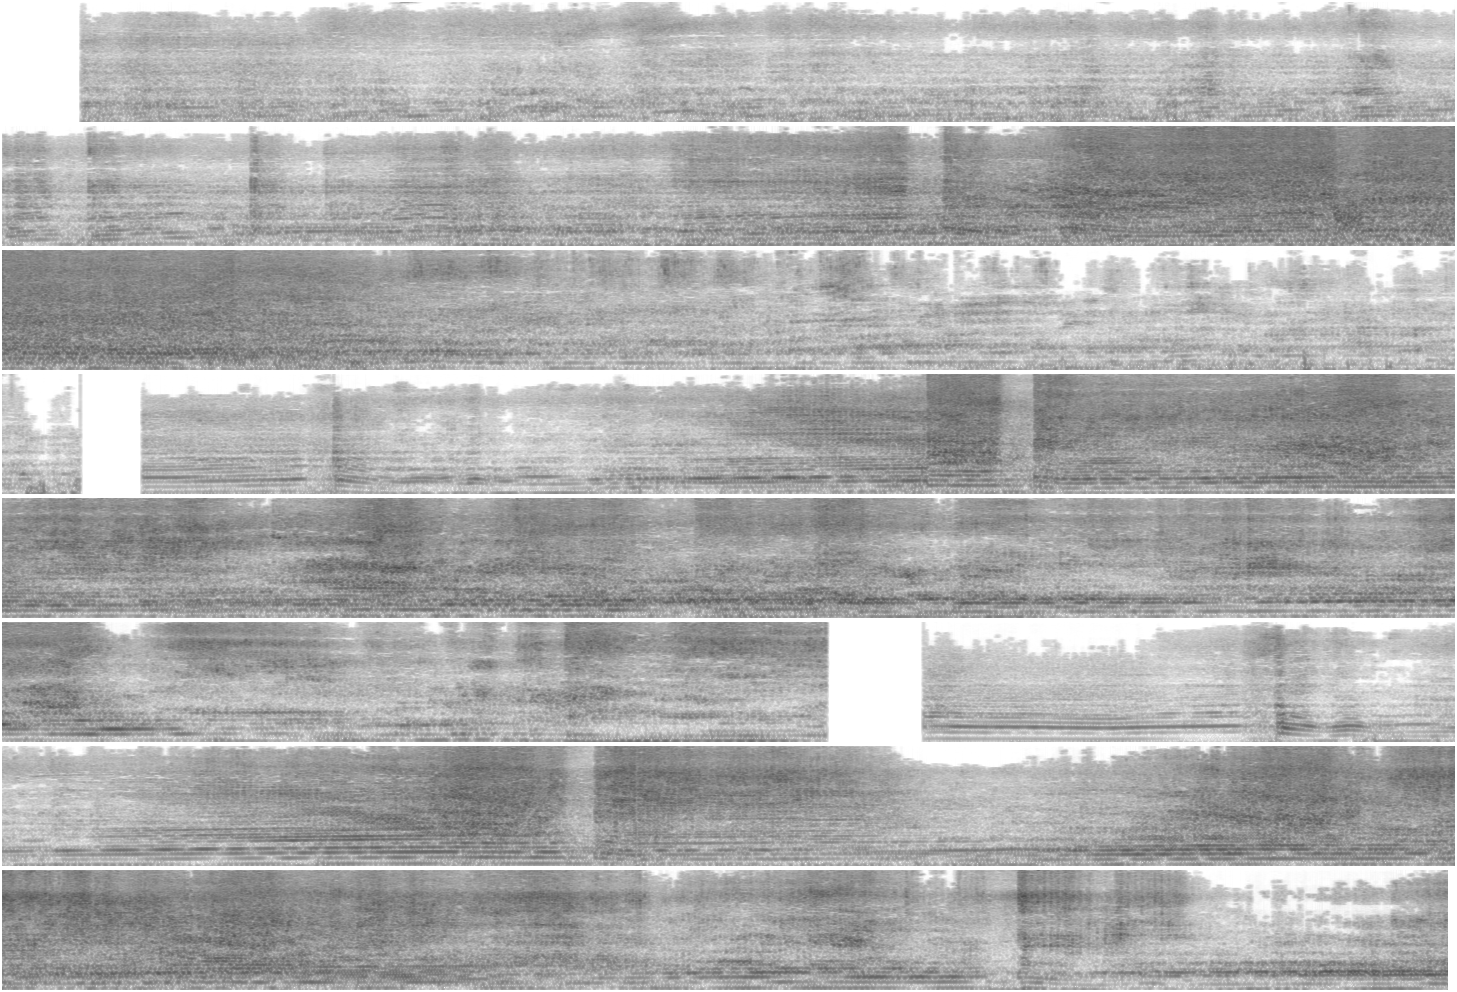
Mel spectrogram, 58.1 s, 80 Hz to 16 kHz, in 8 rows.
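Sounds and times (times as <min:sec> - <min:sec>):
race car engine accelerating: 0:00.4 - 0:21.1
race vehicle engine at full throttle: 0:00.4 - 0:58.0.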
